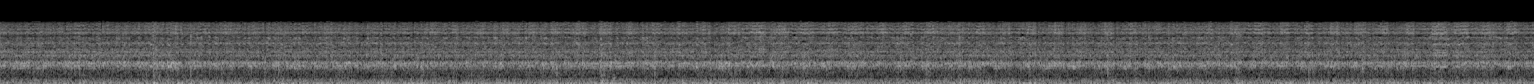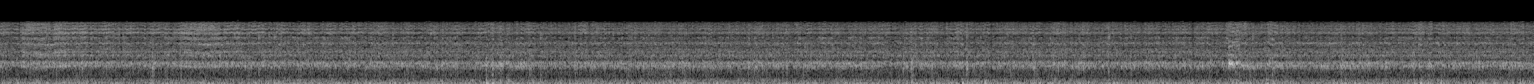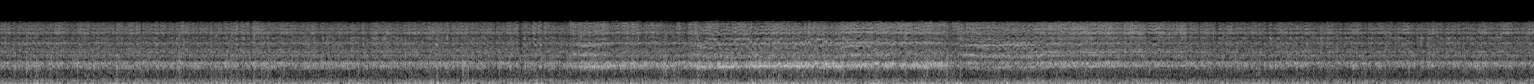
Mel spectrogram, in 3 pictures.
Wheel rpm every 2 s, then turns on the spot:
230, 230, 230, 240, 230, 230, 230, 230, 230, 230, 230, 240, 240, 230, 230, 230, 230, 240, 220, 210, 220, 240, 230.
none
